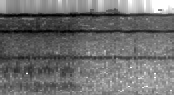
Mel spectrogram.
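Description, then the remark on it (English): A telephone rings with a bright, high-pitched electric trill, loud at first and then thinning to a softer, steady tone that carries on alone with no voices. “Hadn't you better answer the phone? Why answer it? I'm going to relax and let things work out. Maybe it'll stop ringing.”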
